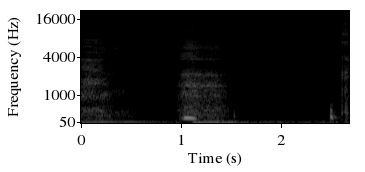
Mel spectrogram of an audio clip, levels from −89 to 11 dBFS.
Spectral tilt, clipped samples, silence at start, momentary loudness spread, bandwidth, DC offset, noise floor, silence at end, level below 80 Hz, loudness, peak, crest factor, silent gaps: -5.5 dB/octave; under 0.1%; 0 s; 15 LU; 15.5 kHz; under 0.1%; -80 dBFS; 0 s; -72 dBFS; -56 LUFS; -40 dBFS; 20 dB; none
